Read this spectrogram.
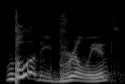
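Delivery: slow mock British old chap. Host mocking the Brits, slow British old chap voice. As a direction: draw it out like a posh old Brit. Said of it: "as the old chaps might say".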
